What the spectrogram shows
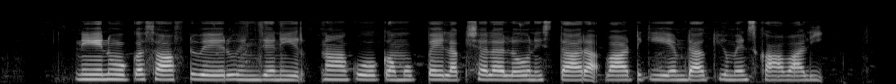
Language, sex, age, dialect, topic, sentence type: Telugu, female, 36-40, Telangana, banking, question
